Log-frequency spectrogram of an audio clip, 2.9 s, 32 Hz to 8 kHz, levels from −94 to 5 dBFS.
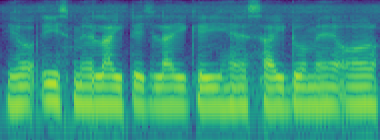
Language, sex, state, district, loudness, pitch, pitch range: Hindi, male, Himachal Pradesh, Shimla, -15 LUFS, 130 Hz, 125-130 Hz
